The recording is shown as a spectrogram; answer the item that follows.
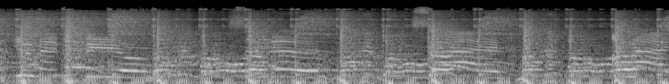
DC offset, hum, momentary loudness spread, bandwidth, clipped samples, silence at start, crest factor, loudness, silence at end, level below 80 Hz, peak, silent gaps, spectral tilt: under 0.1%; none; 5 LU; 15.5 kHz; under 0.1%; 0 s; 16 dB; -15 LUFS; 0 s; -26 dBFS; 0 dBFS; none; -3.5 dB/octave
